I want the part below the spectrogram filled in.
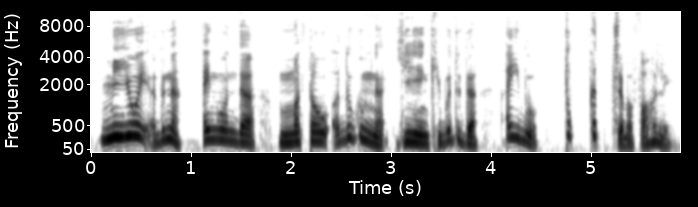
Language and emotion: Manipuri, disgusted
